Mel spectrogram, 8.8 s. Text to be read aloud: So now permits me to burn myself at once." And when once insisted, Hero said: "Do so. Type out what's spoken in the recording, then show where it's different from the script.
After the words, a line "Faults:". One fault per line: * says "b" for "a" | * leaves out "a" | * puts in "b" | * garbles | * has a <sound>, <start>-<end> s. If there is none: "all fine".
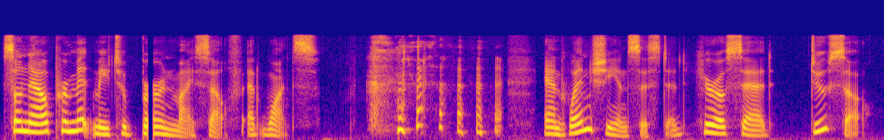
So now permit me to burn myself at once." And when she insisted, Hero said: "Do so.
Faults:
* says "permit" for "permits"
* has a dropout, 1.5-1.5 s
* has a laugh, 3.7-5.0 s
* says "she" for "once"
